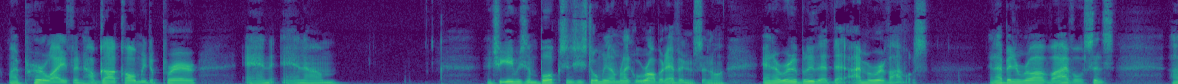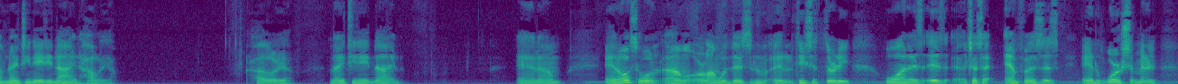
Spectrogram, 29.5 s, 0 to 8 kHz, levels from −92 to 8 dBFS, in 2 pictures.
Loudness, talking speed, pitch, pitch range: -26 LUFS, 140 wpm, 120 Hz, 100-135 Hz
